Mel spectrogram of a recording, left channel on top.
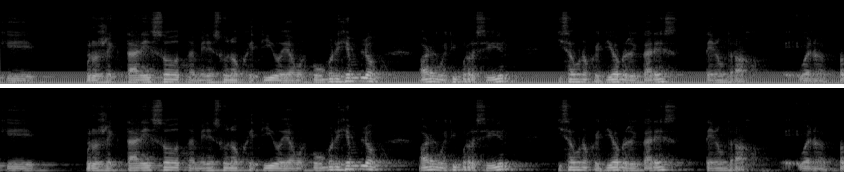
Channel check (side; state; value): left; noise; hum, 8 dB below the sound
